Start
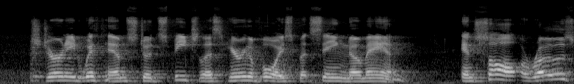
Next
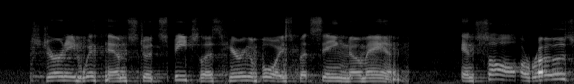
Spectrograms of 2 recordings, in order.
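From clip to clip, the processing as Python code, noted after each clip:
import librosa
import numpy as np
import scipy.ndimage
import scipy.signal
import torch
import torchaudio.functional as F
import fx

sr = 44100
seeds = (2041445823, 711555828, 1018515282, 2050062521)

y = fx.high_shelf(x, sr, hz=3900.0, db=-9.5)
y = fx.level_steps(y, sr, step_db=15)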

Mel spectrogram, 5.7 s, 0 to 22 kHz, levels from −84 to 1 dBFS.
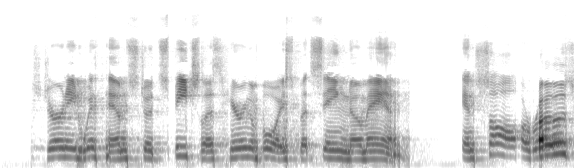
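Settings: y = fx.high_shelf(x, sr, hz=4600.0, db=9.5)
y = fx.band_widen(y, sr, depth_pct=100)
y = y * 10.0 ** (-2.0 / 20.0)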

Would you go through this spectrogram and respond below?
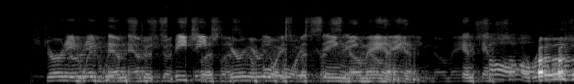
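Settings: y = fx.echo_multitap(x, sr, ms=(196, 204, 847), db=(-5.0, -7.5, -19.0))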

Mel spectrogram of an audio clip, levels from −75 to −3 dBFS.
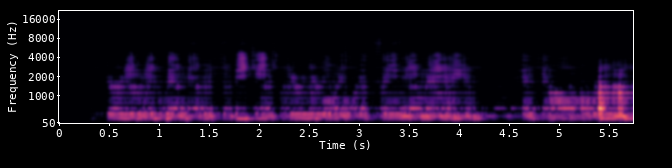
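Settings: y = fx.chord_vocoder(x, sr, chord='bare fifth', root=54)
y = fx.doubler(y, sr, ms=26.0, db=-9.5)
y = y * 10.0 ** (-5.5 / 20.0)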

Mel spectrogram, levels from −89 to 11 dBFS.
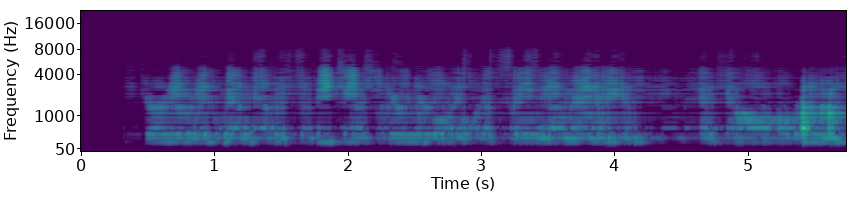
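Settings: y = fx.bandpass_q(x, sr, hz=2600.0, q=0.77)
y = fx.echo_wet_highpass(y, sr, ms=396, feedback_pct=53, hz=2000.0, wet_db=-18)
y = y * 10.0 ** (5.0 / 20.0)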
